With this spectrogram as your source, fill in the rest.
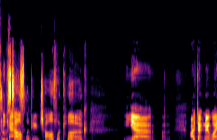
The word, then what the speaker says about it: Leclerc: looking Charles Leclerc.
